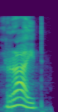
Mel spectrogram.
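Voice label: "ride", English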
